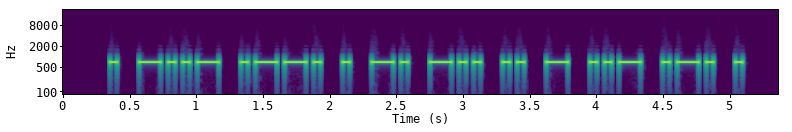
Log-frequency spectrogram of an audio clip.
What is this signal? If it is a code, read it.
Morse code, heard as a keyed tone, about 22 wpm, 700 Hz. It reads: EXPENDITURE
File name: practice / 22wpm / Eleven Letter Words - 22wpm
